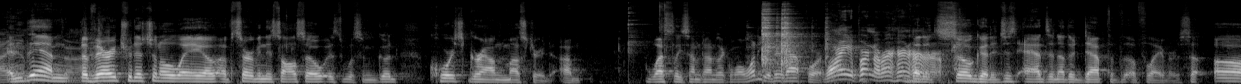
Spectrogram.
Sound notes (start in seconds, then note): 8.1 laugh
